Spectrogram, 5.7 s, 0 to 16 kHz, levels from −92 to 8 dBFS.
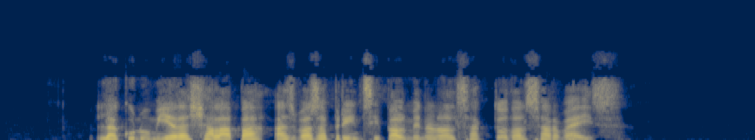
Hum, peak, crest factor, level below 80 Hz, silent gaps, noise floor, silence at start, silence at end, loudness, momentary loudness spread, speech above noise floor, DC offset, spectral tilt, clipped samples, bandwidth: none; 0 dBFS; 20 dB; -54 dBFS; none; -88 dBFS; 0.75 s; 1.05 s; -19 LUFS; 9 LU; 69 dB; under 0.1%; -5 dB/octave; under 0.1%; 10 kHz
